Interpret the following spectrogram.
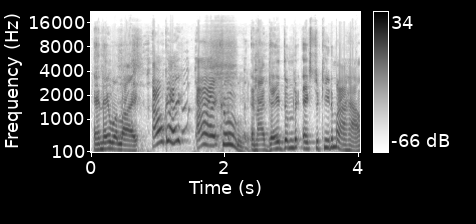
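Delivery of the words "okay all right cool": high, loud casual agreeing; breezy friends. Retold or imitated. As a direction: toss it off like it's nothing. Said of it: "Did they say it like that for real?".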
